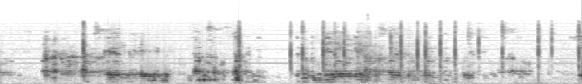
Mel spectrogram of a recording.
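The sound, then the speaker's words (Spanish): Sharp, irregular clicks of typing on a computer keyboard come in quick bursts, fairly crisp, scattered over people talking in the background. “pero no, escuchamos eh, la rueda de prensa, solo tu tecleo.”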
